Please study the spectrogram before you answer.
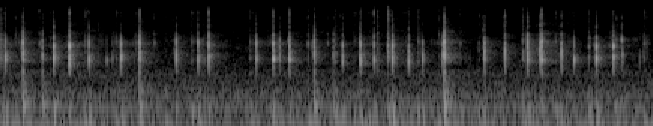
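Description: A compact modded mechanical keyboard with white PBT plastic keycaps and lubed switches is typed on rapidly with bare fingertips. About thirty short, dry clacks follow in quick succession, bright and crisp in the upper midrange, with little low end and almost no ring after each press.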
